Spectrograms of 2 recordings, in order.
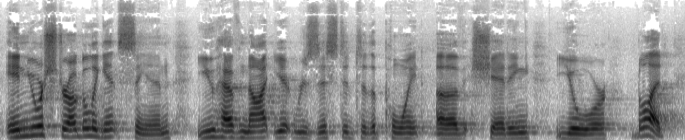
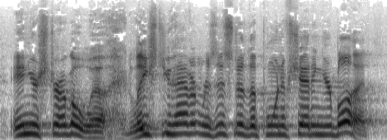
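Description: First: It is read in a plain, sincere tone. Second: It is read in a snarky, dismissive tone.

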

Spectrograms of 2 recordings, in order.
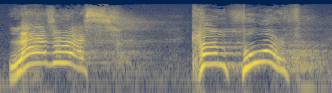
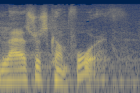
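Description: First: It is said powerfully, with authority. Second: It is said weakly, without authority.

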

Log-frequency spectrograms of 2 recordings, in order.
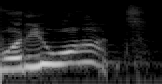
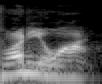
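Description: First: It sounds gentle and calm, not impatient. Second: It sounds impatient, like scolding kids.

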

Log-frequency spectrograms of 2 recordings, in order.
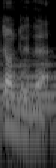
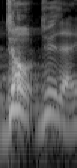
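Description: First: It is said in a soft, gentle way. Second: It is said in a harsh, stern way.

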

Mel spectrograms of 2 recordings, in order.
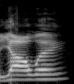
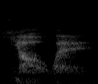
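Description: First: It is spoken aloud in a Southern accent. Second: It is whispered, like a breath.

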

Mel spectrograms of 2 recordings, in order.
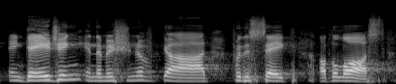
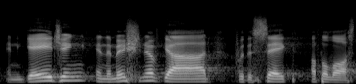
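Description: First: It is said loudly with strong conviction. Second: It is said in a plain, even voice. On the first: "Now say it like you mean it" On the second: "Say it with me"

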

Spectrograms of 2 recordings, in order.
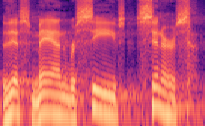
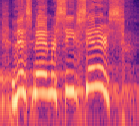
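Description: First: It is said grumbling, with disgust. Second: It is said gladly, with rejoicing. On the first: The speakers resent the welcome given to sinners. The speaker calls it wrong. "They said it this way" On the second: The speakers celebrate the welcome given to sinners. The speaker calls it right. "They're supposed to say"

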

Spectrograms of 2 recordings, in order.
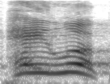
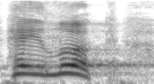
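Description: First: It is said loudly and emphatically. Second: It is said softly and casually.

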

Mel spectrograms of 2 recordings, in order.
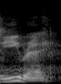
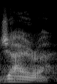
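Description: First: The word begins with a Y sound. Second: The word begins with a J sound. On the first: The speaker calls it right. "The proper way to say it is Yireh" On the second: The speaker calls it wrong. "Jireh is not a faithful pronunciation"

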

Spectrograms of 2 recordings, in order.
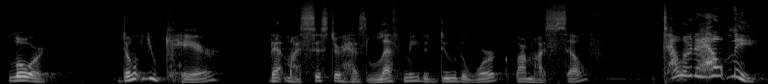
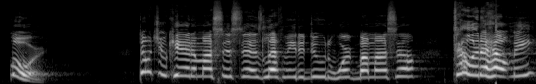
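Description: First: It is read in a calm, plain tone. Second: It is said in an exasperated, complaining tone.

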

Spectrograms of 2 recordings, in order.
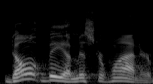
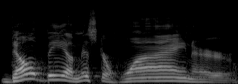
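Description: First: It is said in a plain voice. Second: It is said in a whiny, mocking voice.

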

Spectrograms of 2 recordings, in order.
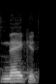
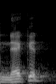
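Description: First: The word has a standard pronunciation. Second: The word has a Southern regional pronunciation. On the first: The speaker calls it right. "it's naked" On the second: The speaker calls it wrong. "I used to say naked because I'm from South Georgia"

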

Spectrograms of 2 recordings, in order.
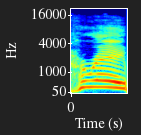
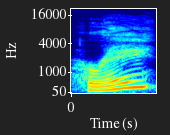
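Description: First: It sounds happy and celebratory. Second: It sounds doubtful and questioning. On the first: Everyone is delighted with the outcome. "the family's going" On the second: The outcome feels unsatisfying and uncertain. "more of like a questioning hooray"

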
